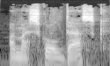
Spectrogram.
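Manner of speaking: ordinary delivery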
